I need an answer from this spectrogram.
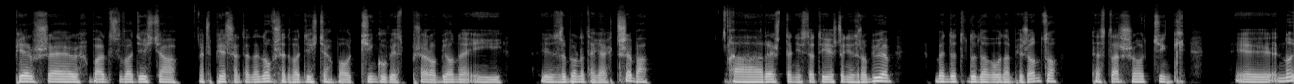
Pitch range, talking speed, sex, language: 110-125 Hz, 155 wpm, male, Polish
